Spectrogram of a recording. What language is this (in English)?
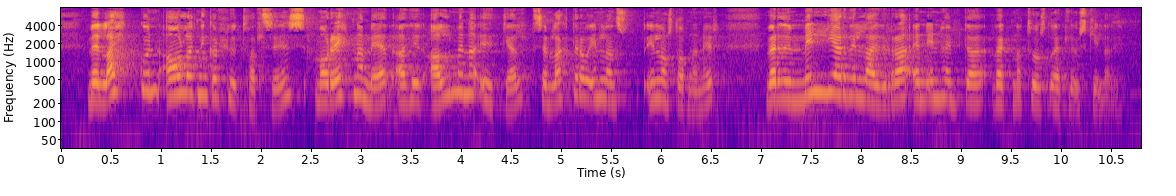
Icelandic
